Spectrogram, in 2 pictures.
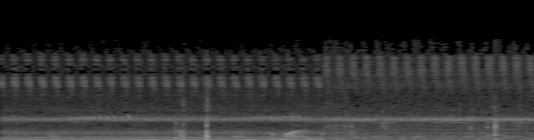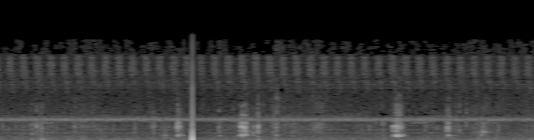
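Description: Crickets trilling steadily, with a low hum that stops about three seconds in. After that come scattered short crunches and clicks from a spotted hyena chewing at a carcass, the loudest a sharp crack about seven seconds in.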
